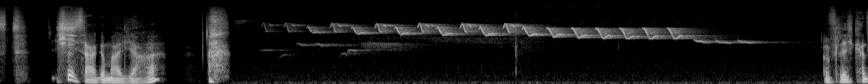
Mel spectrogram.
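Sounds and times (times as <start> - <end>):
speech: 0.0 - 1.7, 8.3 - 8.6
flycatcher singing rhythmic bouncing high notes: 2.3 - 8.2.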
